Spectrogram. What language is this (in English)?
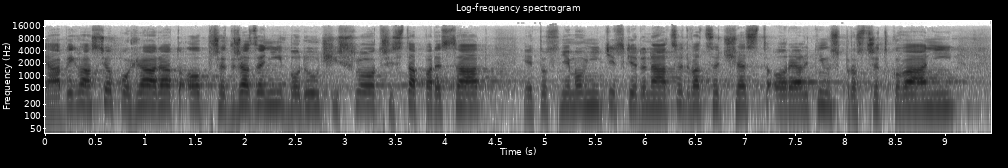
Czech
